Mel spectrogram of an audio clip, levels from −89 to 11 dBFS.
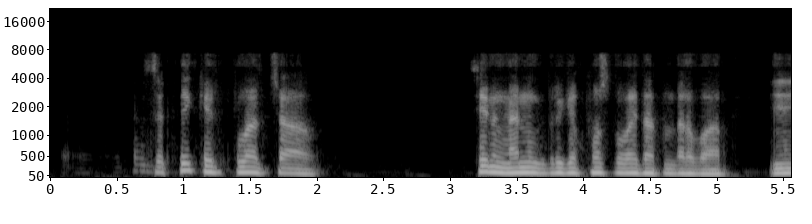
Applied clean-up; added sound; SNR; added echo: neural mask model DeepFilterNet 3.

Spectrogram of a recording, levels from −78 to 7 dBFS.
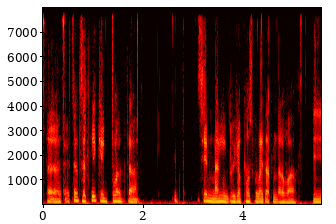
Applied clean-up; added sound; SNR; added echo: neural diffusion model UNIVERSE++.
